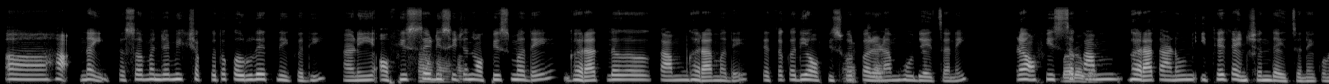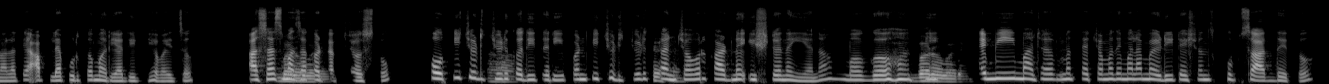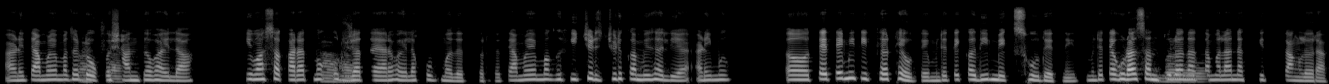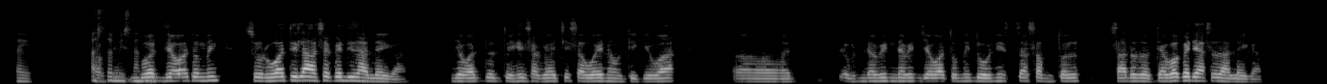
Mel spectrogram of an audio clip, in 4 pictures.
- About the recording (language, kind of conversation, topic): Marathi, podcast, तुम्ही काम आणि घर यांच्यातील संतुलन कसे जपता?
- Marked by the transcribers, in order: tapping; other background noise; chuckle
